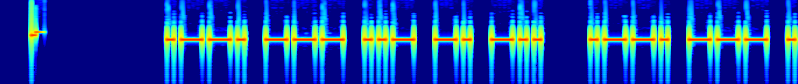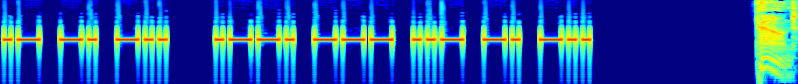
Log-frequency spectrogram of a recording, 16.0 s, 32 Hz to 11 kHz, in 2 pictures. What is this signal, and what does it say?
Morse code, heard as a keyed tone, about 17 wpm, 700 Hz. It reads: POUND POUND POUND
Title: Top 500 Words Repeated 17wpm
